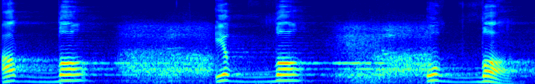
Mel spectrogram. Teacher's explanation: ضاد زبان کی کروٹ اور اوپر کی داڑھوں کی جڑ سے، زبان کی جو کروٹ ہے یہ جڑ زبان کی جانب جو ہے، یہ کروٹ اگر سیدھی جانب پر لگائیں گے اوپر کے داڑوں سے، اوپر کی داڑوں کی جڑ سے، تو یہ تھوڑا مشکل ہو جائے گا. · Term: ضاد کا مخرج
